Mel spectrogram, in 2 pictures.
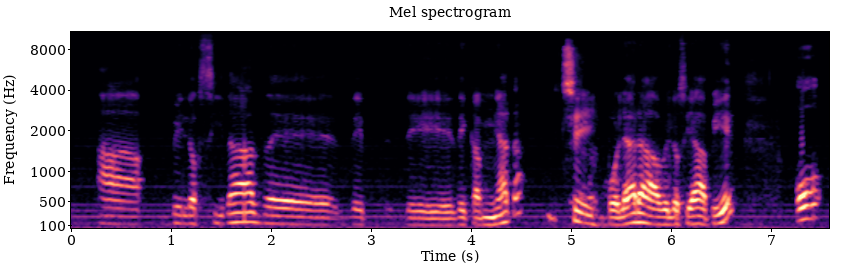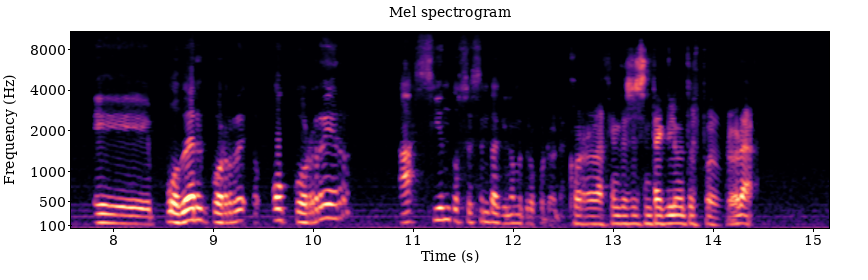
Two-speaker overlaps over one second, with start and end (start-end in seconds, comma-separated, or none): none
